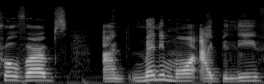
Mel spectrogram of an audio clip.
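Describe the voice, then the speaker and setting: Music plays behind a woman with a fairly low pitch and a Yoruba accent. She speaks at a fairly slow pace. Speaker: lifestyle vlogger. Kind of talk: vlog monologue. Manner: conversational.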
